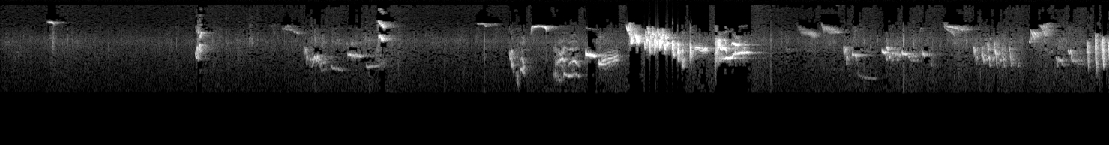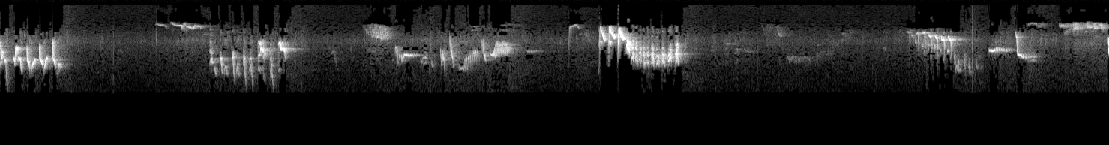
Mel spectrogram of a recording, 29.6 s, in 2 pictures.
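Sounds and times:
European robin song: 0:03.8 - 0:05.2, 0:06.4 - 0:15.7, 0:16.9 - 0:29.5.

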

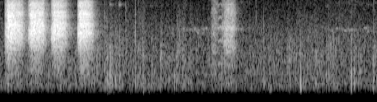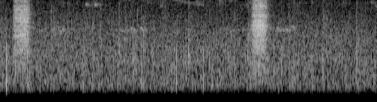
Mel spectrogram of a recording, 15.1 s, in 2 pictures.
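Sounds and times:
bird giving harsh raspy squawks: 0:00.1 - 0:02.0, 0:12.6 - 0:13.0.

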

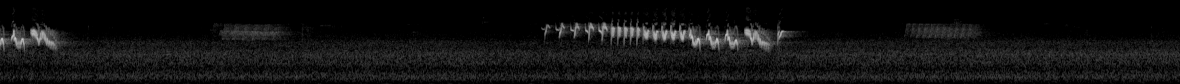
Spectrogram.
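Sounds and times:
common chaffinch Fringilla coelebs singing: 0:00.0 - 0:00.7, 0:02.1 - 0:03.4, 0:04.1 - 0:08.0, 0:09.0 - 0:10.9.

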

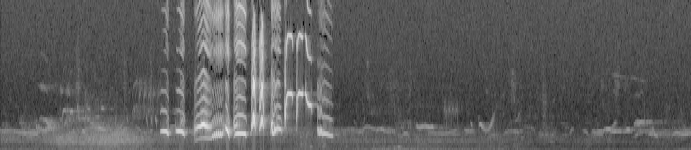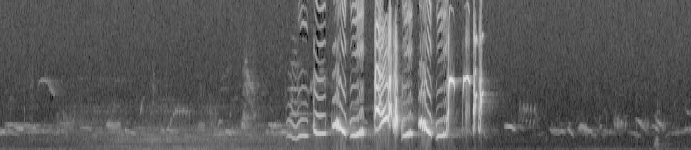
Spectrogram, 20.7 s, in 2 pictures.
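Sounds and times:
common blackbird Turdus merula song: 0:00.0 - 0:20.7.

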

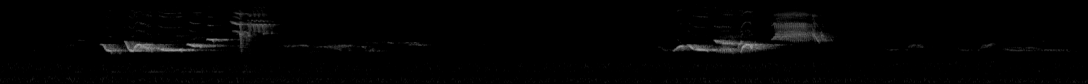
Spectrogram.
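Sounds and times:
Eurasian blackbird Turdus merula singing mellow fluting phrases: 0:00.8 - 0:04.2, 0:06.7 - 0:08.4.

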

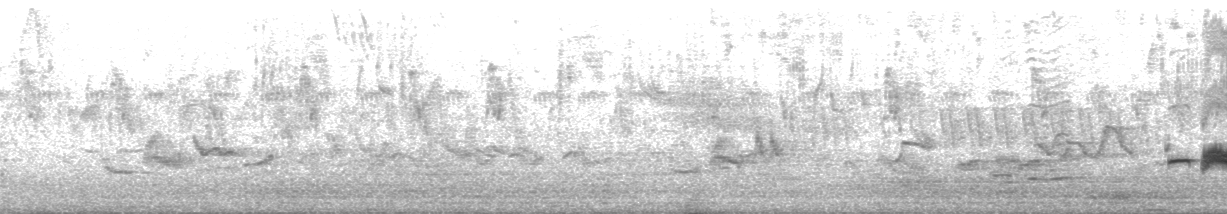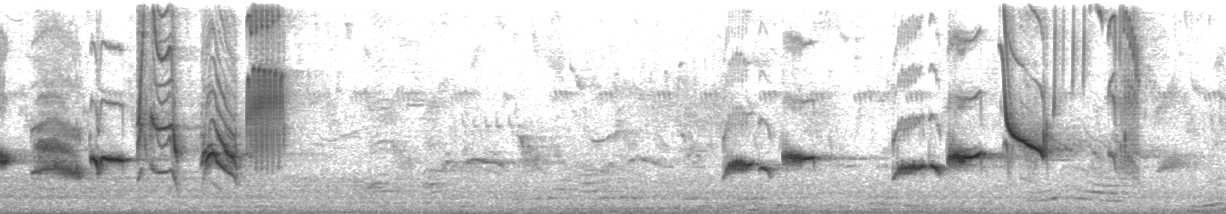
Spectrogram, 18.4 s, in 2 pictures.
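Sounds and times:
common blackbird (Turdus merula) song: 0:00.0 - 0:18.3.

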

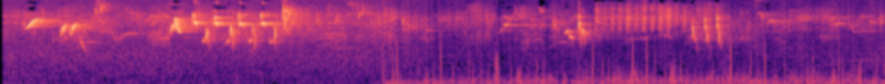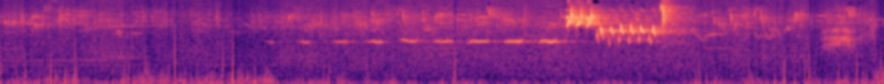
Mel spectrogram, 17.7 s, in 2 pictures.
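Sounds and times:
common nightingale singing: 0:00.0 - 0:17.6
low rumble: 0:03.8 - 0:13.5.

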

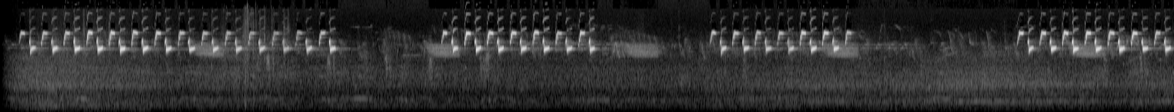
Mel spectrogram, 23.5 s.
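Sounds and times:
great tit singing: 0:00.4 - 0:06.9, 0:08.7 - 0:17.5, 0:20.4 - 0:23.4.

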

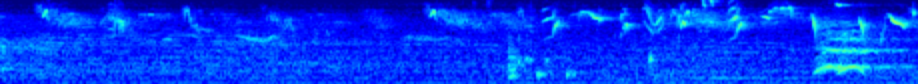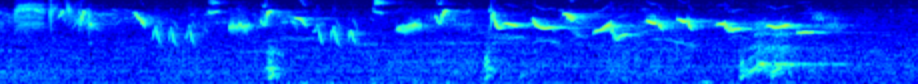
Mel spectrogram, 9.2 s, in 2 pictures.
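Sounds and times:
Eurasian blackcap song: 0:02.3 - 0:08.8.

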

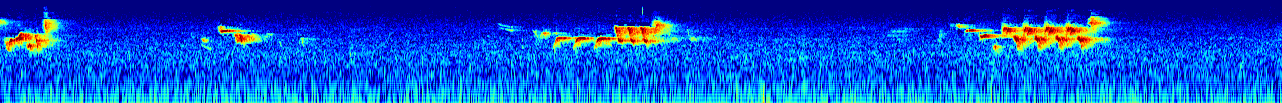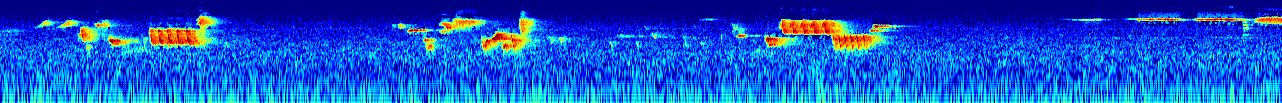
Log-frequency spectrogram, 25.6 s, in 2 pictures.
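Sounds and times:
common nightingale singing: 0:00.0 - 0:00.7, 0:01.9 - 0:03.2, 0:04.9 - 0:07.2, 0:08.8 - 0:11.2, 0:12.8 - 0:15.2, 0:16.7 - 0:22.0, 0:23.4 - 0:25.6.

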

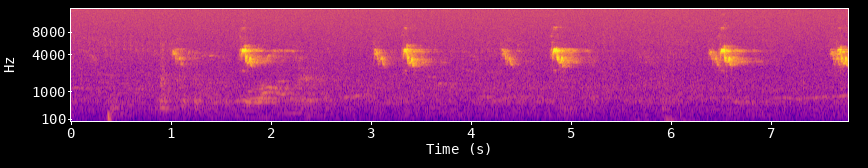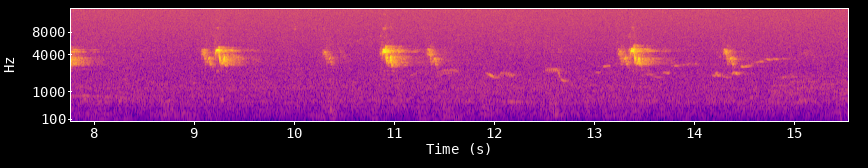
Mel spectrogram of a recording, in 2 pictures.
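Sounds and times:
House sparrow (Passer domesticus) chirping: 0:01.0 - 0:05.2, 0:06.4 - 0:06.9, 0:09.1 - 0:09.6, 0:10.3 - 0:15.0.

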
